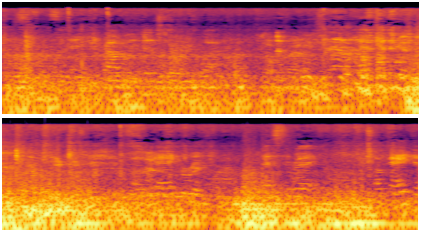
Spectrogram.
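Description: A loud, deep rumble that swells about four seconds in and again near the end, with people murmuring and laughing over it; it is a noise heard through the room that makes people start.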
